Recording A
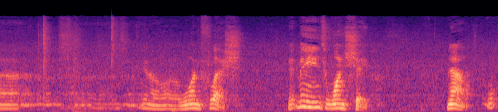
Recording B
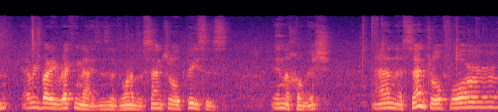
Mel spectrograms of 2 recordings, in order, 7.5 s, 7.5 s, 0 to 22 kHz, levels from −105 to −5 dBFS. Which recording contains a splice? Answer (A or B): A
